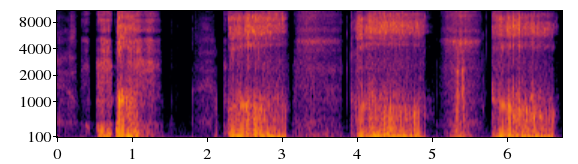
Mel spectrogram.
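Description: Loud, rasping snores repeat in long drawn-out bursts with short quiet gaps between them, close and alone.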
